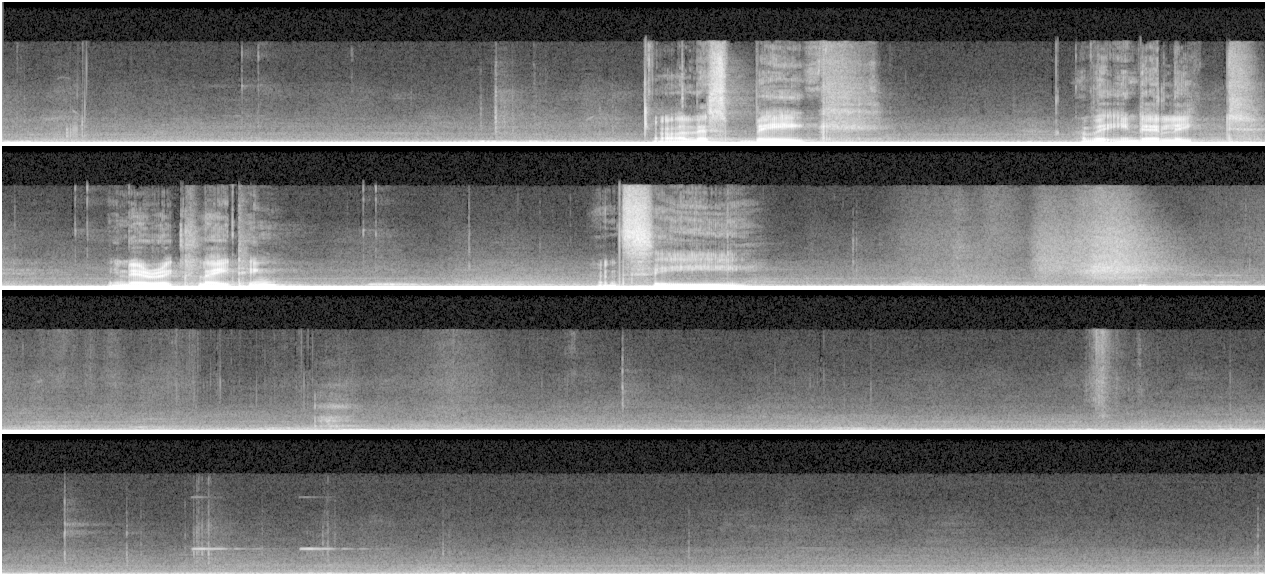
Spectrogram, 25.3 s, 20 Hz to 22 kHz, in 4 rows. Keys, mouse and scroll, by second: 0.5 s, 1.3-2.1 drag, 2.1 scroll down 2, 3.0 ctrl+s, 11.1-17.8 drag, 16.9-18.2 scroll up 2, 18.2-21.2 drag, 18.2-20.0 scroll down 2, 20.0 `, 20.8-21.1 scroll up 1, 21.2 `, 22.2-23.2 drag, 23.2-25.2 drag.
